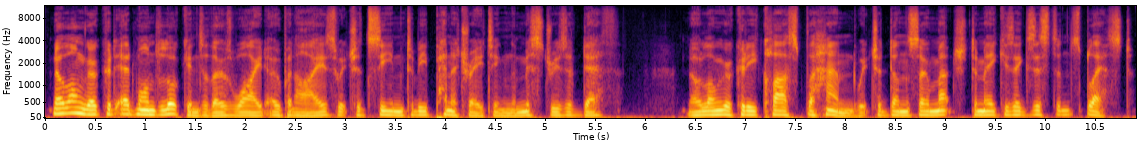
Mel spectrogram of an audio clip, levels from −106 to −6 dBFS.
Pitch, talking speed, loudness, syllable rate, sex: 105 Hz, 205 wpm, -18 LUFS, 5.3 syllables/s, male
